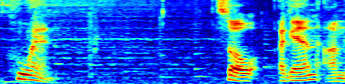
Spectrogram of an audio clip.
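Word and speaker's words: Yuan: to best pronounce it, because it's Y-U-A-N, a lot of people in, Western English-speaking countries pronounce that as Juan. But it's not. It's more like Huan.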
